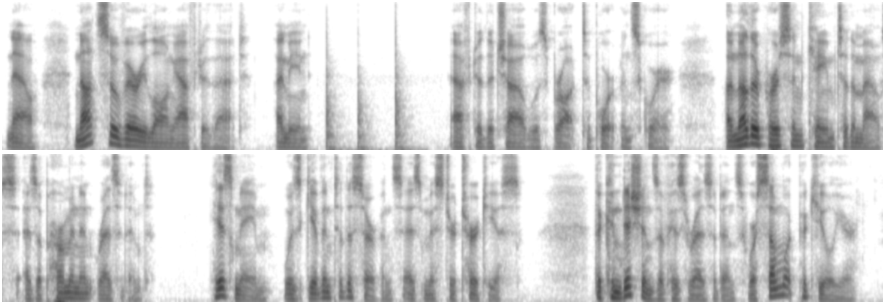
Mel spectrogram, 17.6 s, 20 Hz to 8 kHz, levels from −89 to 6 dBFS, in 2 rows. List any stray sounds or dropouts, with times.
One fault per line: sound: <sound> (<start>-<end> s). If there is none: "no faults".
sound: thud (3.2-4.3 s)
